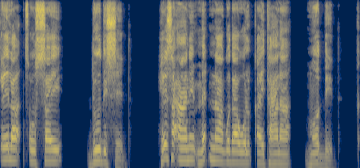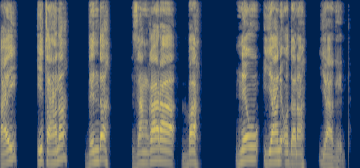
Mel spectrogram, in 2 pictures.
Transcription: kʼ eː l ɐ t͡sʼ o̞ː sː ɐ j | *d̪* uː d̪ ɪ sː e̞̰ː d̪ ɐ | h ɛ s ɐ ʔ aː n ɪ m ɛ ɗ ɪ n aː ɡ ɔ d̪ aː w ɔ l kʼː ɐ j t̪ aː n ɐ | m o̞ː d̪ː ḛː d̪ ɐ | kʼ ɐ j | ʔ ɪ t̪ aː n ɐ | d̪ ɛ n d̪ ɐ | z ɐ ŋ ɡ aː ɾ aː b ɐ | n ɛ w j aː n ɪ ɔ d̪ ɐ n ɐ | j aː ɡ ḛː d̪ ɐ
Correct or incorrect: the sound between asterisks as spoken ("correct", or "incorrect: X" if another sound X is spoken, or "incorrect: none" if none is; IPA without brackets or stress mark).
correct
